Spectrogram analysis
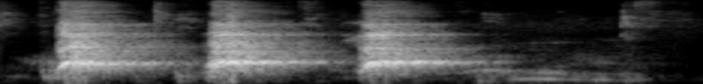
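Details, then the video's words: Cavalier King Charles Spaniel puppy playing in an indoor home pen barks three times in quick succession, each bark loud and harsh, ending in a faint low grumble. "Cavalier Puppies Live: Puppies Playing"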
